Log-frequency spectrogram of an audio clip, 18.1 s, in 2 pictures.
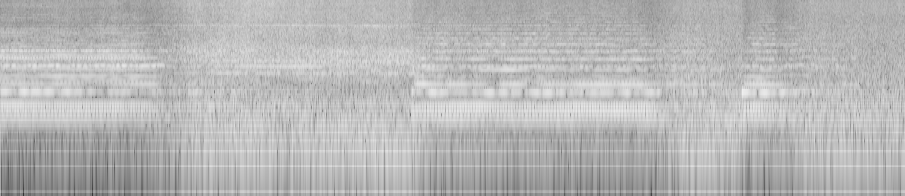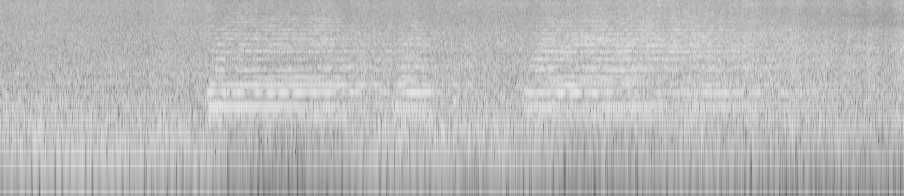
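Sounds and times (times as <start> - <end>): locomotive air horn blasts: 0.0 - 1.9, 4.0 - 8.6, 11.1 - 13.6, 14.3 - 17.0
train wheels on rails: 0.0 - 18.0.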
